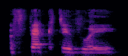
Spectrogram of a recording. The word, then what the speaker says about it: effectively: I want us to walk through slowly here effectively so the emphasis is on the second syllable there now let's go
